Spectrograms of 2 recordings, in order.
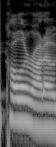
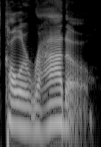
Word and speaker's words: Colorado: And it's Colorado. Colorado.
